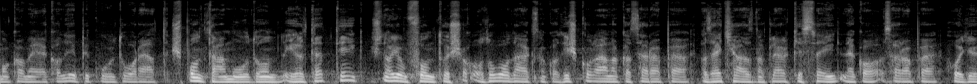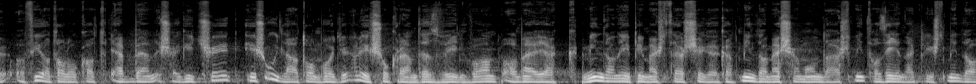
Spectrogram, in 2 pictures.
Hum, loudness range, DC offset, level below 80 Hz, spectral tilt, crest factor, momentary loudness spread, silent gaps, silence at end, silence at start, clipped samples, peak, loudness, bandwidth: none; 3 LU; under 0.1%; -48 dBFS; -6 dB/octave; 16 dB; 7 LU; none; 0 s; 0 s; under 0.1%; 0 dBFS; -18 LUFS; over 20 kHz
